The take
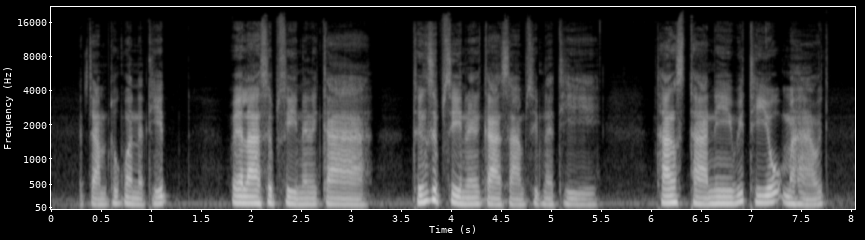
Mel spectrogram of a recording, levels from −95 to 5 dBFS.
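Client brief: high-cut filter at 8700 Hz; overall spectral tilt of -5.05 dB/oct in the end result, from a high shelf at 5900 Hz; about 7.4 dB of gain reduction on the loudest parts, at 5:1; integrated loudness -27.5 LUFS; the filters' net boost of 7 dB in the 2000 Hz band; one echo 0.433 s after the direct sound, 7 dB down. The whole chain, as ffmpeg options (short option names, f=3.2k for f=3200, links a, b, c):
-af "lowpass=8.7k,equalizer=f=2k:t=o:g=9,highshelf=f=5.9k:g=4.5,acompressor=threshold=-19dB:ratio=5,aecho=1:1:433:0.447,volume=-2.5dB"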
